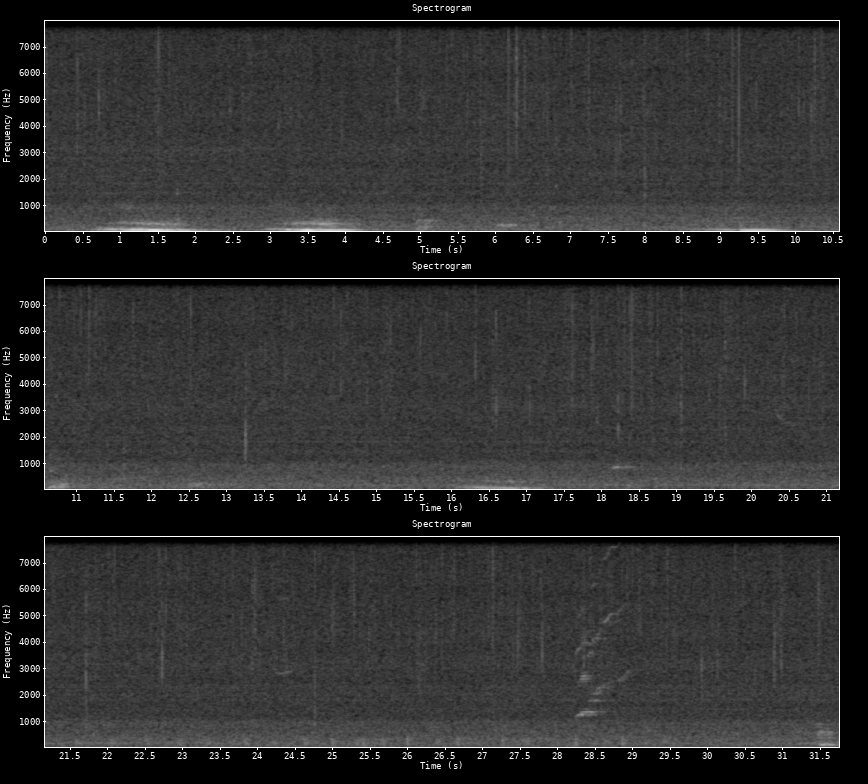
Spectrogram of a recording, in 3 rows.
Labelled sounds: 28.2	29.0	humpback whale, 1.0 to 5.5 kHz

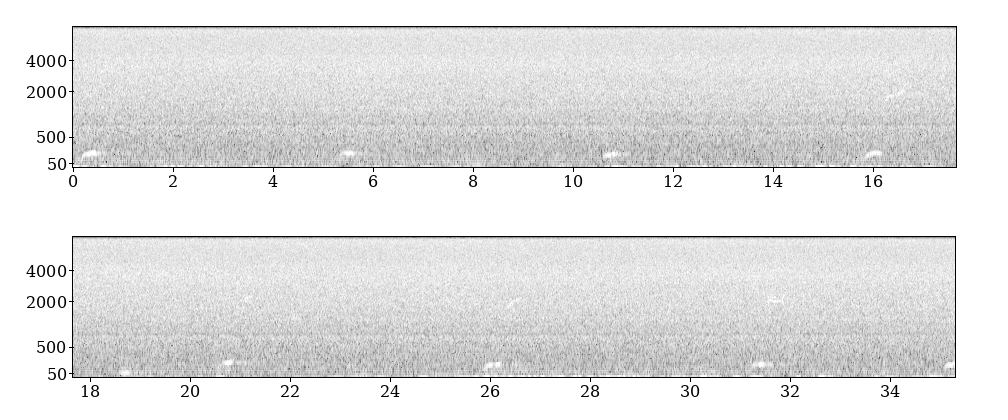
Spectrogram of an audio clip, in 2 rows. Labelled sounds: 31.5	31.8	humpback whale, 2.0 to 2.1 kHz

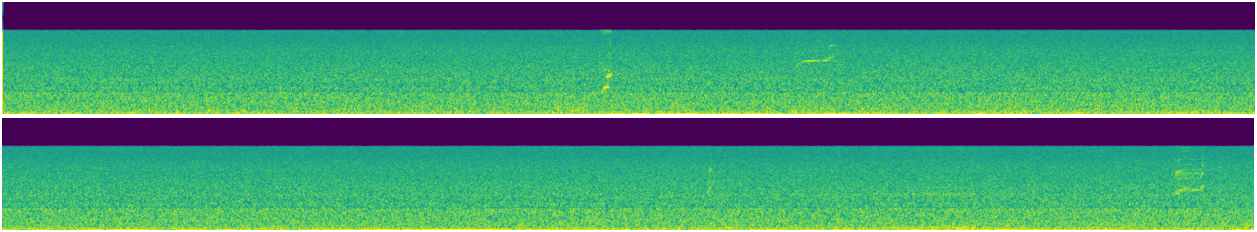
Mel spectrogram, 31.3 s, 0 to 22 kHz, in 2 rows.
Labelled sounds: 11.0	11.4	killer whale, northern resident, 2.4 to 3.0 kHz
30.3	30.7	killer whale, northern resident, 1.3 to 4.9 kHz

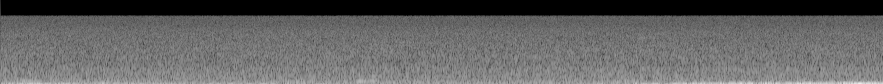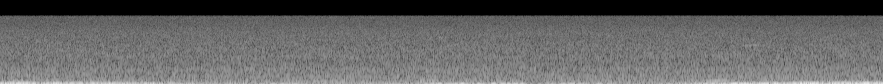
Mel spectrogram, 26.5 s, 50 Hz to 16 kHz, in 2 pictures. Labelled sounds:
24.4	24.6	humpback whale, 2.0 to 2.2 kHz

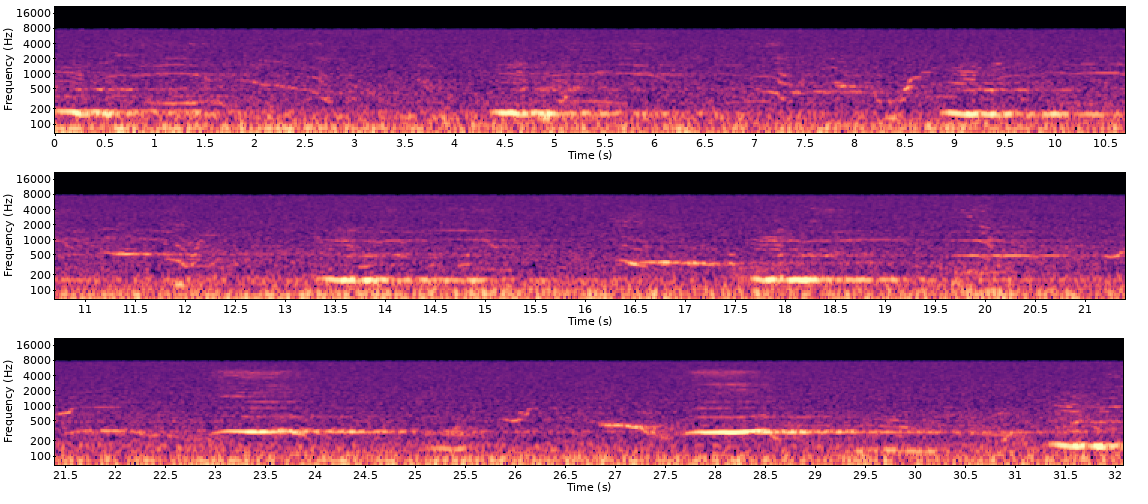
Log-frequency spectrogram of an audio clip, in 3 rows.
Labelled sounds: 0.0	2.3	humpback whale, 0.93 to 2.1 kHz
7.0	7.3	humpback whale, 0.80 to 0.93 kHz
10.1	10.7	humpback whale, 0.99 to 1.1 kHz
11.7	11.9	humpback whale, 1.4 to 1.5 kHz
13.4	13.7	humpback whale, 0.90 to 1.0 kHz
14.5	14.8	humpback whale, 1.5 to 1.6 kHz
17.7	18.0	humpback whale, 0.90 to 1.2 kHz
18.6	18.8	humpback whale, 0.96 to 1.1 kHz
23.0	23.6	humpback whale, 1.5 to 4.7 kHz
24.3	24.7	humpback whale, 1.1 to 1.2 kHz
27.7	28.4	humpback whale, 0.86 to 4.9 kHz
31.4	31.6	humpback whale, 0.90 to 1.2 kHz

